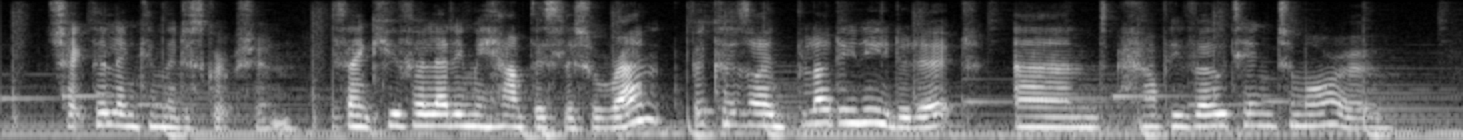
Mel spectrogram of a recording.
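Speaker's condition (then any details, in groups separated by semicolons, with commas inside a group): No condition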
